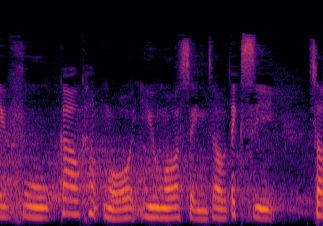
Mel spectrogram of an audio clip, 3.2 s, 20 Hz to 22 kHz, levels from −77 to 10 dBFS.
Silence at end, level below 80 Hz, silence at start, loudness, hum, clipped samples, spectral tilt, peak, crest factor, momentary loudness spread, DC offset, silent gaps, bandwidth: 0 s; -76 dBFS; 0 s; -22 LUFS; none; under 0.1%; -4 dB/octave; -6 dBFS; 16 dB; 4 LU; under 0.1%; none; 12 kHz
